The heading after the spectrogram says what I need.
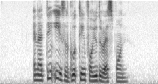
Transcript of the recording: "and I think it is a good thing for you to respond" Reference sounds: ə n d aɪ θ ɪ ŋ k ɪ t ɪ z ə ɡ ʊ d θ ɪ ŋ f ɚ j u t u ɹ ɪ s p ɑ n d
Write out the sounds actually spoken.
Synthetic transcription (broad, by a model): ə n aɪ t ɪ ŋ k ɪ t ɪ s ə ɡ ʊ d t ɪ ŋ f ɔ j u t u ɹ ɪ s p ɑ n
